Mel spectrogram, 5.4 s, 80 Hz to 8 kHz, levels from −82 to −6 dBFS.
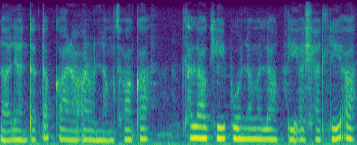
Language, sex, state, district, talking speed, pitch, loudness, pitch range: Mizo, female, Mizoram, Aizawl, 200 wpm, 200 Hz, -18 LUFS, 185-215 Hz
